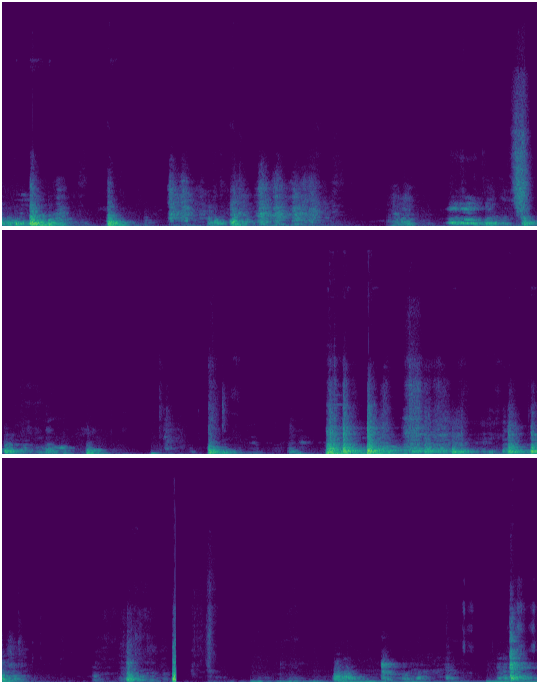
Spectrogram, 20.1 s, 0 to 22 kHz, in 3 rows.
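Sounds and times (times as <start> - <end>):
dryer parts knocking and clattering: 0.0 - 4.2, 6.0 - 13.8.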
